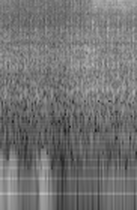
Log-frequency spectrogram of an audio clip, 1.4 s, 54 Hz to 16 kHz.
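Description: A new John Deere 5210 tractor engine runs close by, a loud low rumble with two heavy pulses at the start, then a steady idle-like drone on a Punjab farm.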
